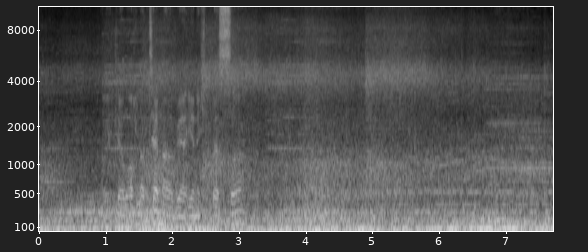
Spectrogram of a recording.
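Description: A magical spell whooshes and crackles.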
